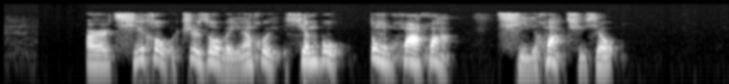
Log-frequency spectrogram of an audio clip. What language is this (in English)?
Chinese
